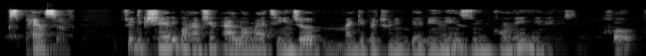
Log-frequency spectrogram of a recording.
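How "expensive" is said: "Expensive" with PEN punched; stress on second syllable. Shown as a demonstration. Teacher showing students where stress falls, "Expensive" stressed on the second syllable. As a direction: hit the middle syllable of "Expensive". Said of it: "It starts with the second syllable".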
